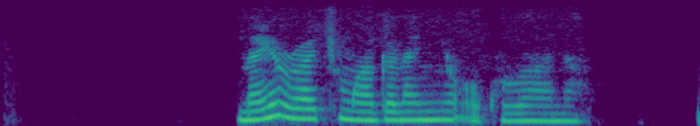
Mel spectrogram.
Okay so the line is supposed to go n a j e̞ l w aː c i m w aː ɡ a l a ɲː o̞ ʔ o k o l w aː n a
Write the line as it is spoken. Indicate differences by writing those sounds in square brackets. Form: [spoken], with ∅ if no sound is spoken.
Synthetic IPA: n a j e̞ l w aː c i m w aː ɡ a l a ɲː o̞ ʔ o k [u] l w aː n a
